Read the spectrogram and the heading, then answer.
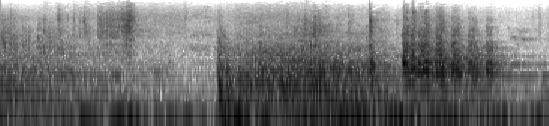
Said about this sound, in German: Achtung, die Tür nochmal.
